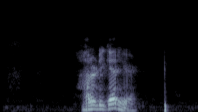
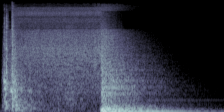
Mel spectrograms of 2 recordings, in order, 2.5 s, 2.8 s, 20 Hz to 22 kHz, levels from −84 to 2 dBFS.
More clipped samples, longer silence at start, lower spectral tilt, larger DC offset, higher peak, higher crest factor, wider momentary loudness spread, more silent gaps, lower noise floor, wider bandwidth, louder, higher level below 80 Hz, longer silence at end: neither; first, 1 s vs 0 s; first, -9.5 dB/octave vs -3.5 dB/octave; neither; second, -12 dBFS vs -8 dBFS; about the same, 20 dB vs 18 dB; second, 15 LU vs 18 LU; neither; first, -74 dBFS vs -45 dBFS; second, 5.6 kHz vs 19.5 kHz; second, -29 LUFS vs -24 LUFS; second, -56 dBFS vs -30 dBFS; first, 0.4 s vs 0.15 s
